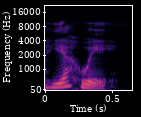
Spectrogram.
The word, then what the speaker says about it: Yahweh: Konsensus itu menyatakan bahwa pelafalan asli dari nama Tuhan Israel yang dituliskan dengan 4 konsonan YHWH dalam teks Ibrani sangat mungkin adalah Yahweh.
